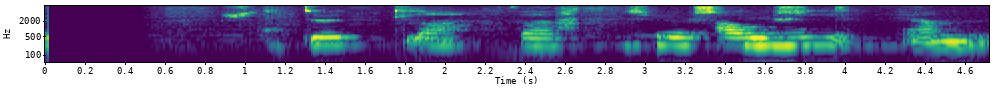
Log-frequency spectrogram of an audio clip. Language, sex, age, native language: Icelandic, female, 9, Icelandic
